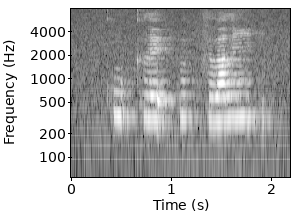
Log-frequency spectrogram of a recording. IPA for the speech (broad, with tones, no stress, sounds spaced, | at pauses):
kʰ u˦˥ ʔ kʰ l e˦˥ ʔ k ɯ˦˥ k̚ s ɯ˦˥ a̯ l i˥˩ ʔ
